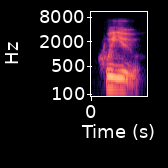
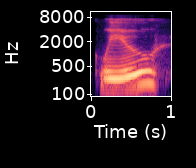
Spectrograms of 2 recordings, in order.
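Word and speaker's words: υἱοῦ: So the upsilon iota with a rough breathing is kind of pronounced like a W-E. Huiu. Wiu.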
